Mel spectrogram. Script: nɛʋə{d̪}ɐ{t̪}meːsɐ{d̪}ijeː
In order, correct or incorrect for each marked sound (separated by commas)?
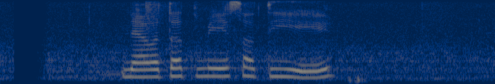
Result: incorrect, correct, incorrect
